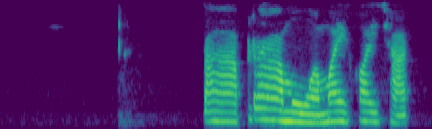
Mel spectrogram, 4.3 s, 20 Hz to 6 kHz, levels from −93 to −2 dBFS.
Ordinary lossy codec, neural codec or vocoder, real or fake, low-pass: none; none; real; 5.4 kHz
